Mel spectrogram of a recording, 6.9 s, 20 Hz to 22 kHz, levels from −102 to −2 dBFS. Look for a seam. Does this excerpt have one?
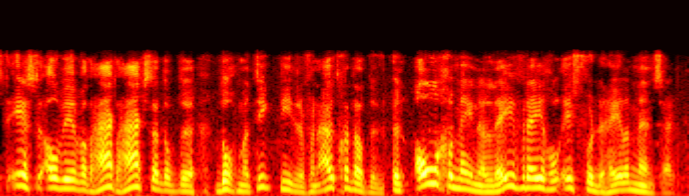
yes; 2 cuts; at 1.1 s, 3.8 s

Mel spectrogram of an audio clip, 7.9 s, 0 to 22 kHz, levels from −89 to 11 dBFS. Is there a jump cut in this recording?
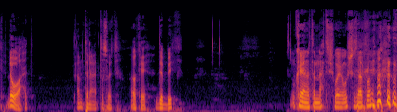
no; 0 cuts

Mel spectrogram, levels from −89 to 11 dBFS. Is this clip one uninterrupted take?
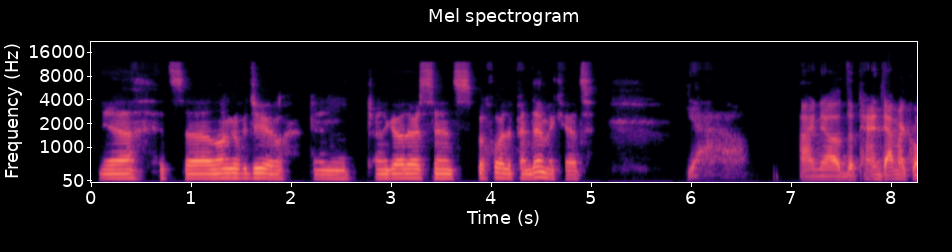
yes; 0 cuts

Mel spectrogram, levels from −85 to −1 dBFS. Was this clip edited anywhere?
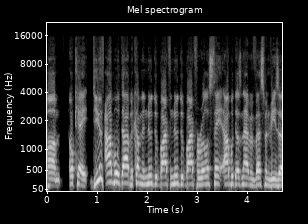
yes; 4 cuts; at 1.1 s, 1.6 s, 2.5 s, 3.7 s

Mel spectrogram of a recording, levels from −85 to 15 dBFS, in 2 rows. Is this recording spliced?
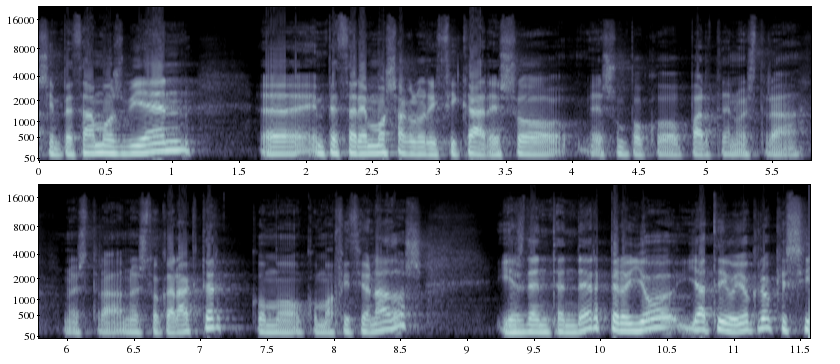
no; 0 cuts

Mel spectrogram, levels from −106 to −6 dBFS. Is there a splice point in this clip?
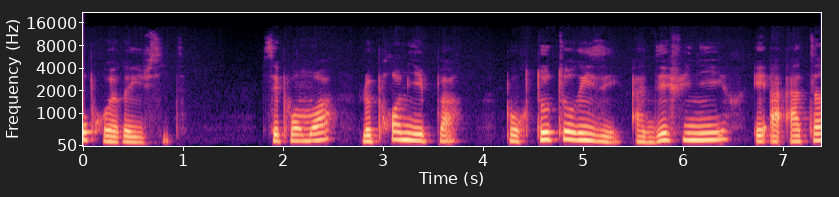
no; 0 cuts

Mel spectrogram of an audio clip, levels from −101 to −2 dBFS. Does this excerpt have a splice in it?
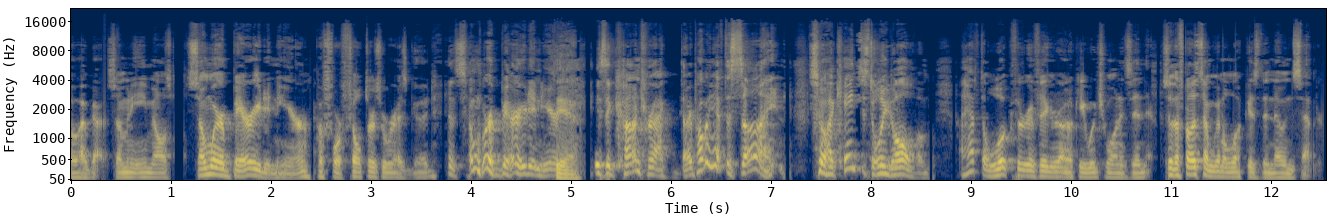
yes; 4 cuts; at 2.4 s, 6.1 s, 8.0 s, 11.1 s

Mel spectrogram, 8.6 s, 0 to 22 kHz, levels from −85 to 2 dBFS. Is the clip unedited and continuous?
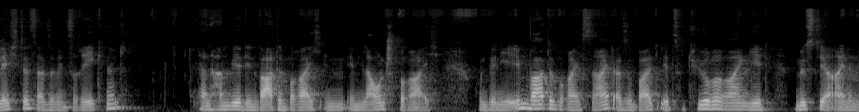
yes; 0 cuts

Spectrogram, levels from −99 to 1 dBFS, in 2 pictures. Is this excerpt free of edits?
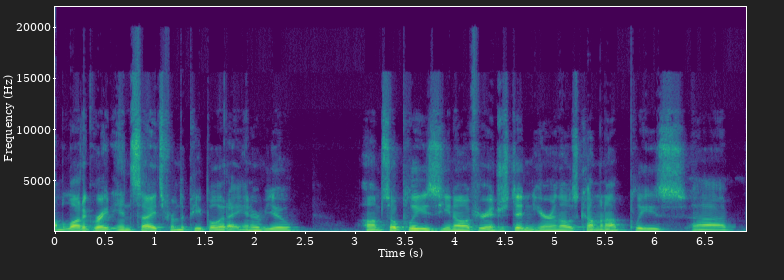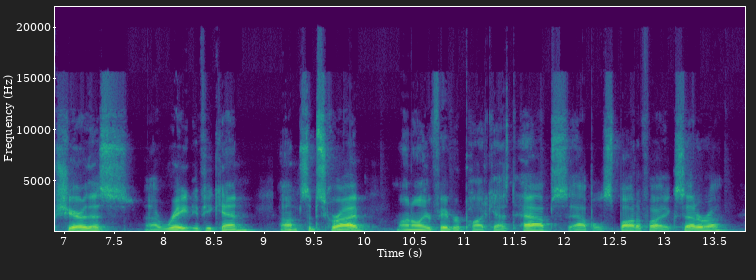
no; 3 cuts; at 2.6 s, 6.8 s, 9.1 s

